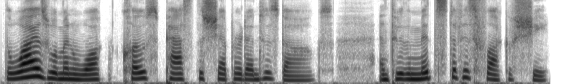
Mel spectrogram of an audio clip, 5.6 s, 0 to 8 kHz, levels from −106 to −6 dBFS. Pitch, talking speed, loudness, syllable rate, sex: 190 Hz, 215 wpm, -21 LUFS, 4.9 syllables/s, female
